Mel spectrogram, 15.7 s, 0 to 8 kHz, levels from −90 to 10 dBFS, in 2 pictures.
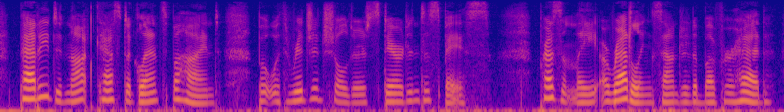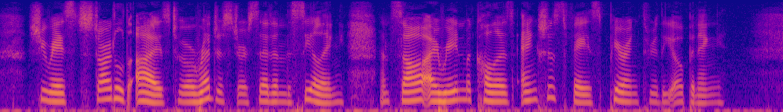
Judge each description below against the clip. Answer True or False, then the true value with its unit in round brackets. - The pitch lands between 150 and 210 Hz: True (190 Hz)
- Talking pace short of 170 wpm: True (160 wpm)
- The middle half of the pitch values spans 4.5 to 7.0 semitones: False (3.3 semitones)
